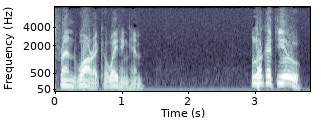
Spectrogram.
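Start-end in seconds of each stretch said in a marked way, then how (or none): 2.9-3.7 bright, raised greeting with a laugh. A narrator's reading. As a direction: greet an old friend with a laugh. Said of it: "the taller Freeman said with a laugh".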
